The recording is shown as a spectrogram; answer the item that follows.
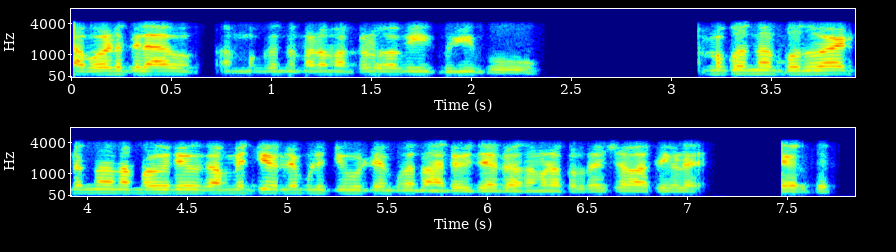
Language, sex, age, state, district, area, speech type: Malayalam, male, 60+, Kerala, Alappuzha, rural, conversation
